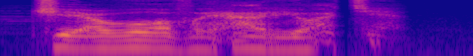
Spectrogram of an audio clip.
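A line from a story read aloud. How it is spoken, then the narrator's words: Creaky voice. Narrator (Russian): проскрипел Гаруда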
